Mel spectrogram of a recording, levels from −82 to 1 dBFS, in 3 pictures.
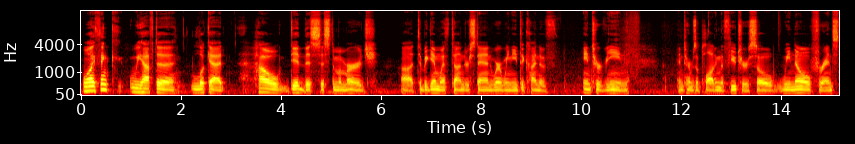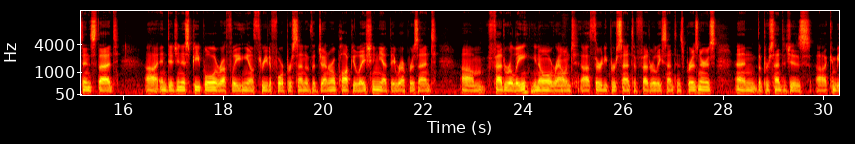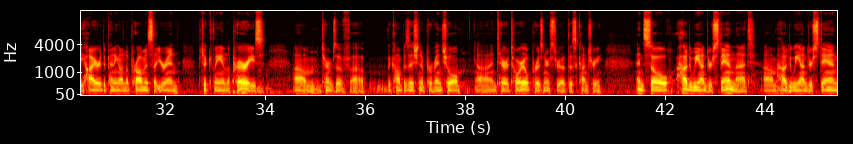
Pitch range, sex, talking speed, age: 85-95 Hz, male, 150 wpm, 20-39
